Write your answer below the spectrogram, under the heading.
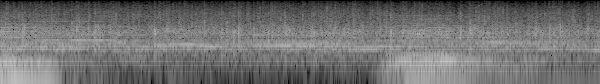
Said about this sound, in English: If you know what I'm talking about, put your hands together and clap unto the Lord and shout unto God with the voice of triumph.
